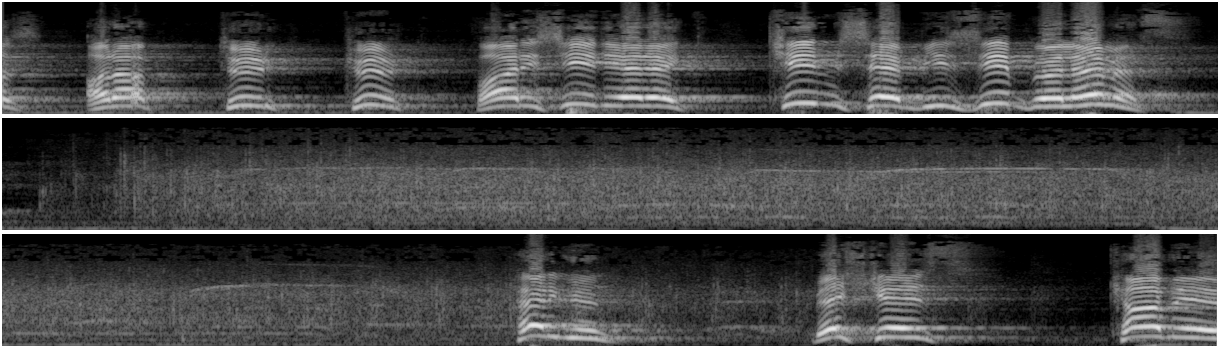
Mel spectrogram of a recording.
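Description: An older man speaks forcefully into a microphone.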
